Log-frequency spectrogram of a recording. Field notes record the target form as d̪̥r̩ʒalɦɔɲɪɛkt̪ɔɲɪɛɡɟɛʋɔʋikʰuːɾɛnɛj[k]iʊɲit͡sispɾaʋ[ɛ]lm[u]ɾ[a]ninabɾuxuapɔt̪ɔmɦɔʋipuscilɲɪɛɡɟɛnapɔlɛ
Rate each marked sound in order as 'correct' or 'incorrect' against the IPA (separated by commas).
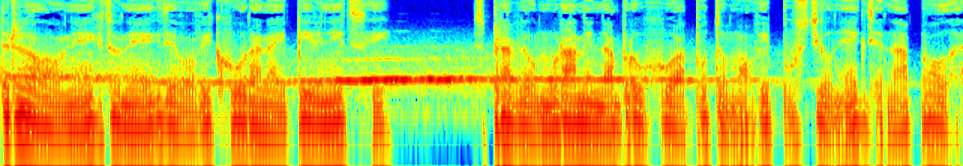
incorrect, incorrect, correct, correct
